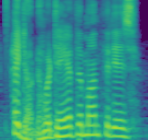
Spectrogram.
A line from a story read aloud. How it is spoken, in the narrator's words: said Scrooge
